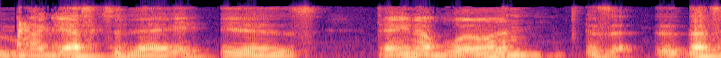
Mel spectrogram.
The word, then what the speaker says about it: Blouin: And my guest today is Dana Blouin.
